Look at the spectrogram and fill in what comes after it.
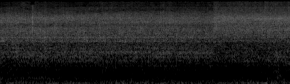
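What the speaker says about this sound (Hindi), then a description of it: "पाँच मिनट तक हम इनको रोस्ट करेंगे" Kofta noodle mixture roasting in a pan, giving a steady, even sizzle and hiss close up with no talking.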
